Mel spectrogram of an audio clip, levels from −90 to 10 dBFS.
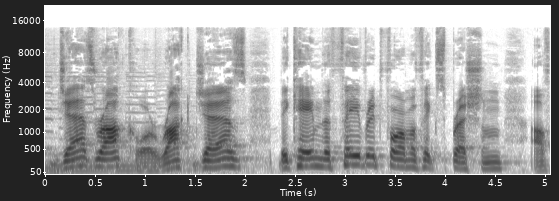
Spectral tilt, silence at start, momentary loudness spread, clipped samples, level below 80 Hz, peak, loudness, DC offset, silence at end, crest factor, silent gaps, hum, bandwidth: -4.5 dB/octave; 0 s; 14 LU; under 0.1%; -48 dBFS; 0 dBFS; -17 LUFS; under 0.1%; 0 s; 18 dB; none; none; 14 kHz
